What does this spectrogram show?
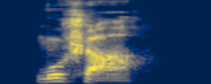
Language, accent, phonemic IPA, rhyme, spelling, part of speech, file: French, France, /mu.ʃaʁ/, -aʁ, mouchard, noun, LL-Q150 (fra)-mouchard.wav
- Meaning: 1. (espionage) snitch, grass, tell-tale (police informant) 2. mouchard (undercover investigator) 3. bug (hidden microphone) 4. spyhole, peephole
